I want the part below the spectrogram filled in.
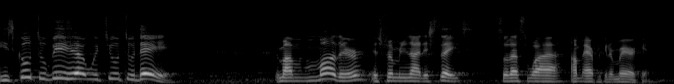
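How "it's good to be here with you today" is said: put-on Nigerian accent, pitched up. Introducing yourself with a joke about how your father from Nigeria talks, imitating his Nigerian accent. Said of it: "and so he talks like this".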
